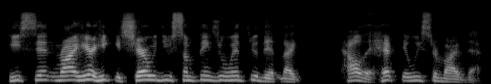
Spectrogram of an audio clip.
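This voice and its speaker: An earnest middle-aged man talks through his life story as a podcast guest. His voice sits a bit high, and the dry, close recording has no room sound. He restarts and repeats phrases as he finds his words. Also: brisk, fairly bright tone, no echo. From Santa Ana, California. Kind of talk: podcast interview conversation.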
